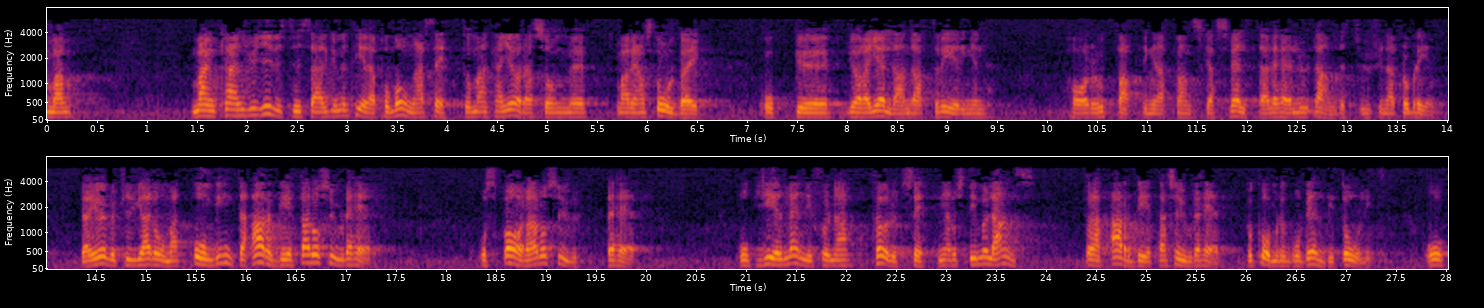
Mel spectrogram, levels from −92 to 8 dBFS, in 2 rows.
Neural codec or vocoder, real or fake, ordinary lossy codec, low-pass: codec, 16 kHz, 8 kbps, FreqCodec, smaller model; fake; MP3, 24 kbps; 7.2 kHz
